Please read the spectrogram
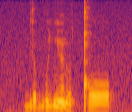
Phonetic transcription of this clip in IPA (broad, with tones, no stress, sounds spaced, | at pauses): ɡ ɛ˥˧ ɡʷ i˥ ʎ ɛ̃˧˩ ɾ ɤ˧ ǃ ɔ˧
